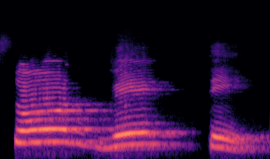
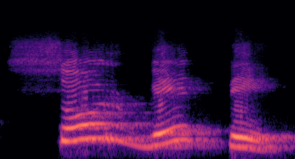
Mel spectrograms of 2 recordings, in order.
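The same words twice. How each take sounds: First: Said in the usual way. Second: Sorvete drawn out slowly; teacher slowly joining the syllables; slow blended word. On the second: Shown as a demonstration. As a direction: stretch sorvete out as one word. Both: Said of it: "Para juntar".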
